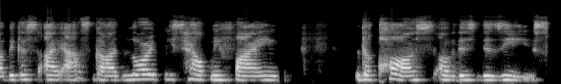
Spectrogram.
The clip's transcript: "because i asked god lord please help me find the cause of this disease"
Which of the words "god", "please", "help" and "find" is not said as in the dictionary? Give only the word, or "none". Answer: please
